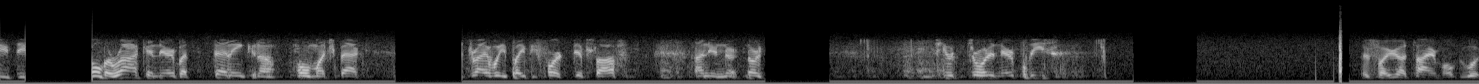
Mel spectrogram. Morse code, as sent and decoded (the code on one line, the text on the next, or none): none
